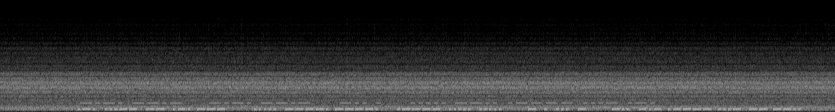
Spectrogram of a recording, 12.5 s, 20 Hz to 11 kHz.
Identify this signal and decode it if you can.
Morse code, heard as two keyed tones, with heavy radio static. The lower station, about 33 wpm, 360 Hz: R3MRO 599 155 TEST DK1VMZ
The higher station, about 21 wpm, 940 Hz: CQ CQ DE 5Z1VR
